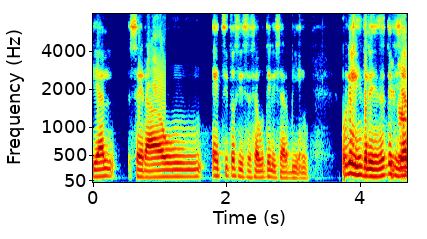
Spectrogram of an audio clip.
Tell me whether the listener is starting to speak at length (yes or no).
no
